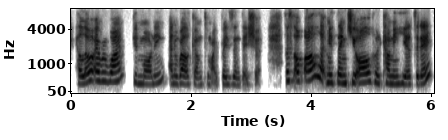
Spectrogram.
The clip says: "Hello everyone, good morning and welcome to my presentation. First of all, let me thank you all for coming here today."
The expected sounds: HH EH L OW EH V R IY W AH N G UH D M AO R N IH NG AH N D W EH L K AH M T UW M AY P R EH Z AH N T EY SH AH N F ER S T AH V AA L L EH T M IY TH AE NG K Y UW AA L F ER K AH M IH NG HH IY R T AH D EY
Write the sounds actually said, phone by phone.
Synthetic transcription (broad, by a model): HH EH L OW EH V R IY W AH N G UH D M AO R N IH NG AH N W EH L K AH M T UW M AY P R EH Z AH N T EY SH AH N F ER S T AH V AA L L EH T M IY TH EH NG K Y UW AA L F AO K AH M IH NG HH IY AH T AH D EY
